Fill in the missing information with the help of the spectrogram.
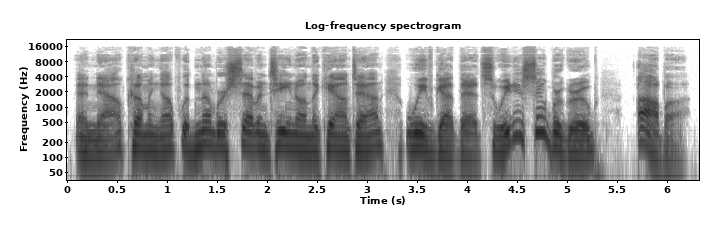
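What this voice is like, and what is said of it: Casey Kasem radio countdown impression. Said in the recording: “do you have a Casey Kasem style to you? ... your impression. Oh, my impression of Casey Kasem”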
